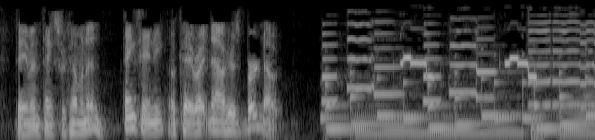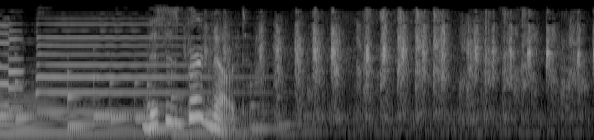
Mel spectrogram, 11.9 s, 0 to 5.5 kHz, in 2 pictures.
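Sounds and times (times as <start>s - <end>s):
speech: 0.2s - 3.4s, 7.4s - 8.6s
great blue heron nestlings calling with dry ticking notes at a colony: 3.8s - 11.8s.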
